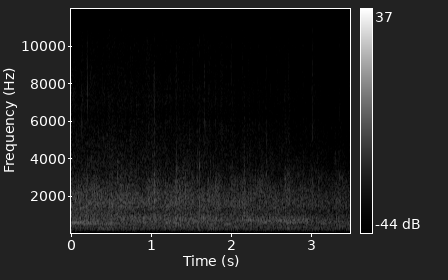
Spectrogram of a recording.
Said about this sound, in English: Clap unto the Lord. Hallelujah.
